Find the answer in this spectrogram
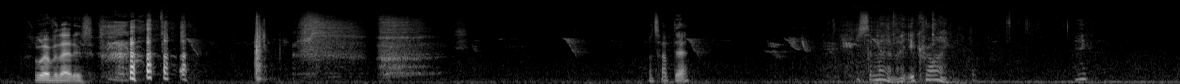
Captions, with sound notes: WHOEVER THAT IS. [Laughs] [Sighs] WHAT'S UP, DAD? WHAT'S THE MATTER, MATE? YOU'RE CRYING.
